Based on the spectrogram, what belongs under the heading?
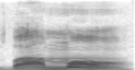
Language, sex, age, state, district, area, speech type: Odia, male, 18-30, Odisha, Balasore, rural, read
